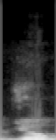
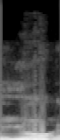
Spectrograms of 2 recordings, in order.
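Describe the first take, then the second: First: जोग opening with j instead of y. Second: Said in the usual way. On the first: Shown as a demonstration. Teacher showing Nagpuri learners the sound change, j opening जोग. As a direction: say योग as जोग, with a j. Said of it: "ज के रूप में होता है". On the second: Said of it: "या का भी प्रयोग".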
